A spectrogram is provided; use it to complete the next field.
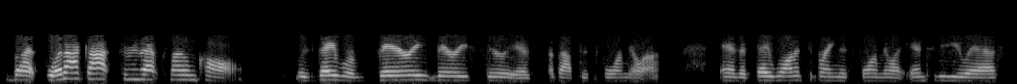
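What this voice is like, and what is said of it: Southern American accent with drawl. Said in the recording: “y'all can tell I'm from the south. So I speak that southern English with a big drawl”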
